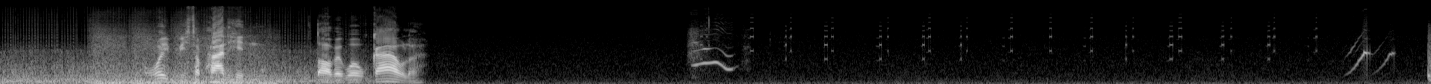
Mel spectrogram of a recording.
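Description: Video game sound effects chime and jingle.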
